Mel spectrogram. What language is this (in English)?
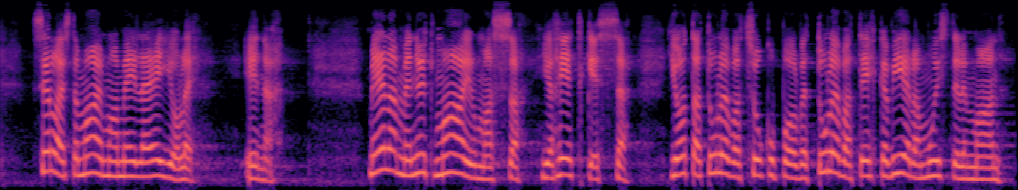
Finnish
